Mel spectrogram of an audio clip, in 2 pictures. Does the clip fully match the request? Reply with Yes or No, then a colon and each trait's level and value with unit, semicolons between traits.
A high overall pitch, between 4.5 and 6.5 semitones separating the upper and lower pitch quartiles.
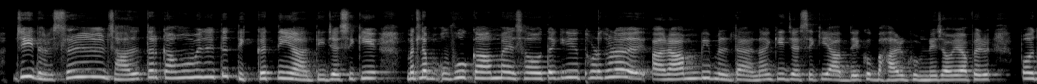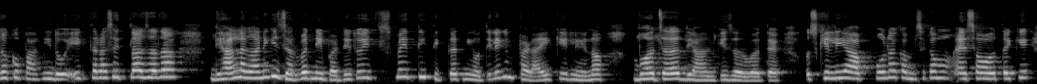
Yes: very high, 265 Hz; average, 4.8 semitones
